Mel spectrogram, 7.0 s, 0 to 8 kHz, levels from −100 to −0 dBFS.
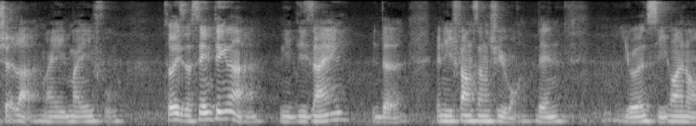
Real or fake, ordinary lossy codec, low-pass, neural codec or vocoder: fake; none; none; codec, 16 kHz, 8 kbps, FunCodec, trained on LibriTTS, 25 frames a second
